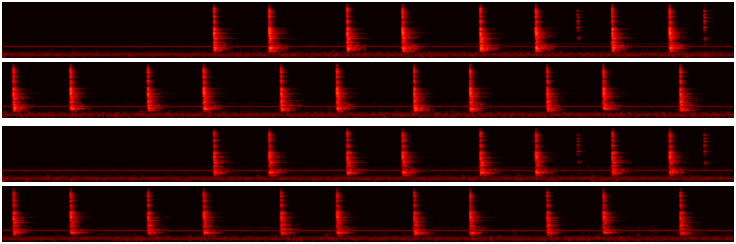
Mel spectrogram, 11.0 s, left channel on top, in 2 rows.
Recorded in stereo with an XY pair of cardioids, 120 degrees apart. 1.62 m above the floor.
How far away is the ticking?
About 0.7 m.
